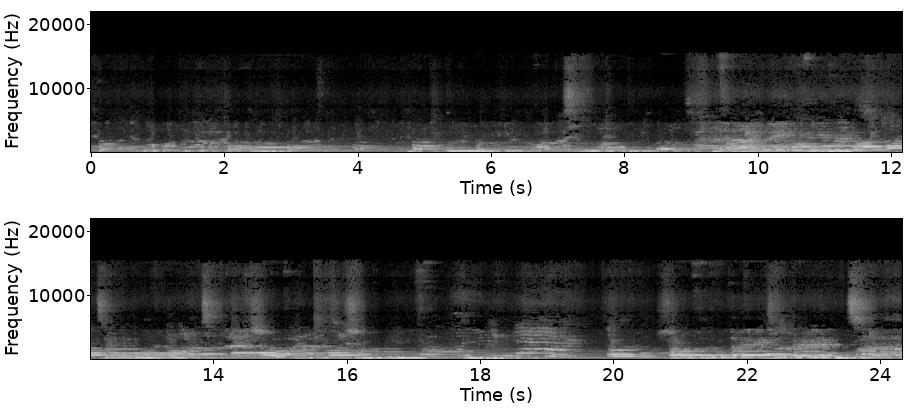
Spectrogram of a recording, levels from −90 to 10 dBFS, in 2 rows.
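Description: Throughout, the audio pumps and thins as held sound and decays sink while attacks punch through, with swings of around 15 dB, because a noise suppressor meant for speech was left on. Steady sound is cut by the noise suppressor and dips by about 7 to 11 dB at 0.0–2.46 s, 2.98–4.75 s, 5.06–5.34 s, 6.09–9.18 s, 15.51–15.68 s, 17.25–17.77 s, 19.31–19.91 s and 20.55–20.83 s, as it mistakes that sustained energy for noise.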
